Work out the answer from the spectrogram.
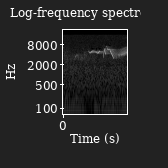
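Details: An Eastern Crowned Warbler in the woods of Kita-Harima, Hyogo, on a fine, mild day gives a brief, high, thin phrase likened to 'tsuru-chiyo-gimi': slurred whistled notes rising to a sharper, slightly buzzy end, over faint low hum.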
